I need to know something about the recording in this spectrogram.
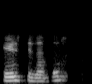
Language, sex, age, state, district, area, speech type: Kannada, male, 18-30, Karnataka, Bangalore Urban, urban, conversation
